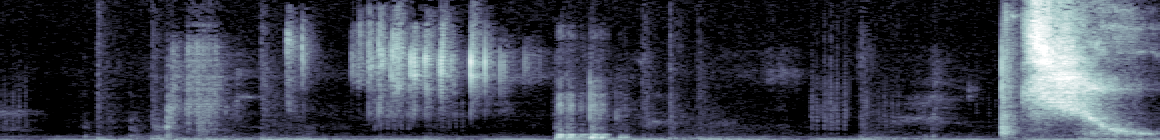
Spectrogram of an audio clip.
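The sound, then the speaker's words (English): Dice are rolled on a table during a tabletop role-playing game, making a couple of sharp rattling clatters, the last one loudest, with faint talk around them. “What was the dice roll for? Cure wounds.”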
